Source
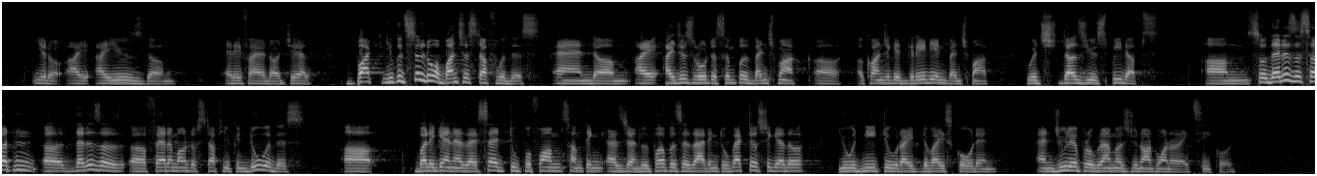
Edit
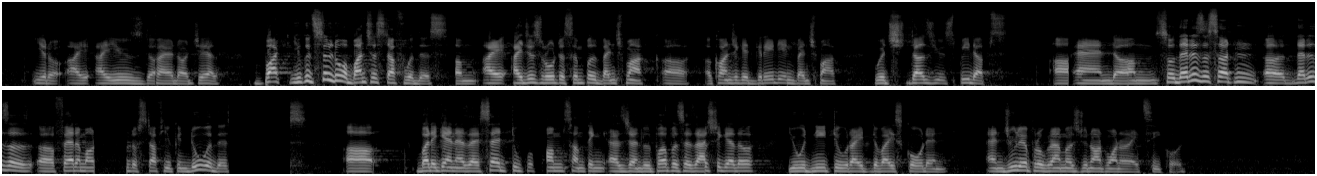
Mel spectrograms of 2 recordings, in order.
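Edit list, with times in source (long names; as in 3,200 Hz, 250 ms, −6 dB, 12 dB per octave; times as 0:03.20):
0:01.53–0:02.45: remove
0:05.46–0:06.06: move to 0:12.18
0:08.71–0:09.37: fade out, to −6.5 dB
0:10.61–0:11.24: duck −9.5 dB, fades 0.29 s
0:14.97: splice in room tone 0.33 s
0:15.99: splice in silence 0.61 s
0:18.12–0:18.56: fade out and dull
0:20.14–0:20.66: remove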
